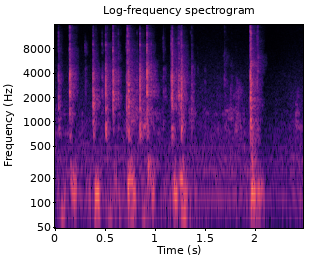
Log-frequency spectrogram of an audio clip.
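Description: Keys clack on a TI-99/4A home computer keyboard as a BASIC program line is typed in. There is a rapid irregular run of about a dozen close, crisp keystrokes, a short pause, then one firm final press.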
